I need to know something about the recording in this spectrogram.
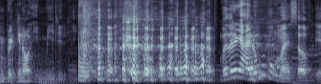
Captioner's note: coping laughter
